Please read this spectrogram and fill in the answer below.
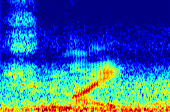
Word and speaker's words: shumai: And actually, there's a version of that in Chinese restaurants, which they pronounce it shumai.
